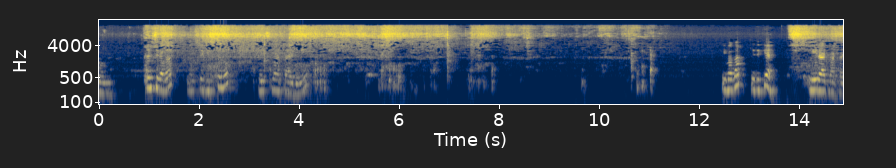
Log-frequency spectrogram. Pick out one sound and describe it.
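A metal spoon scrapes and clinks against a steel pot.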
